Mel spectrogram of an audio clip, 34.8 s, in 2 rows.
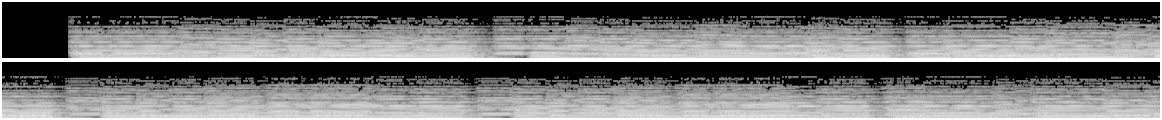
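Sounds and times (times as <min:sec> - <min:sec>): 
pipe organ backing music for churches: 0:01.0 - 0:34.7.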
